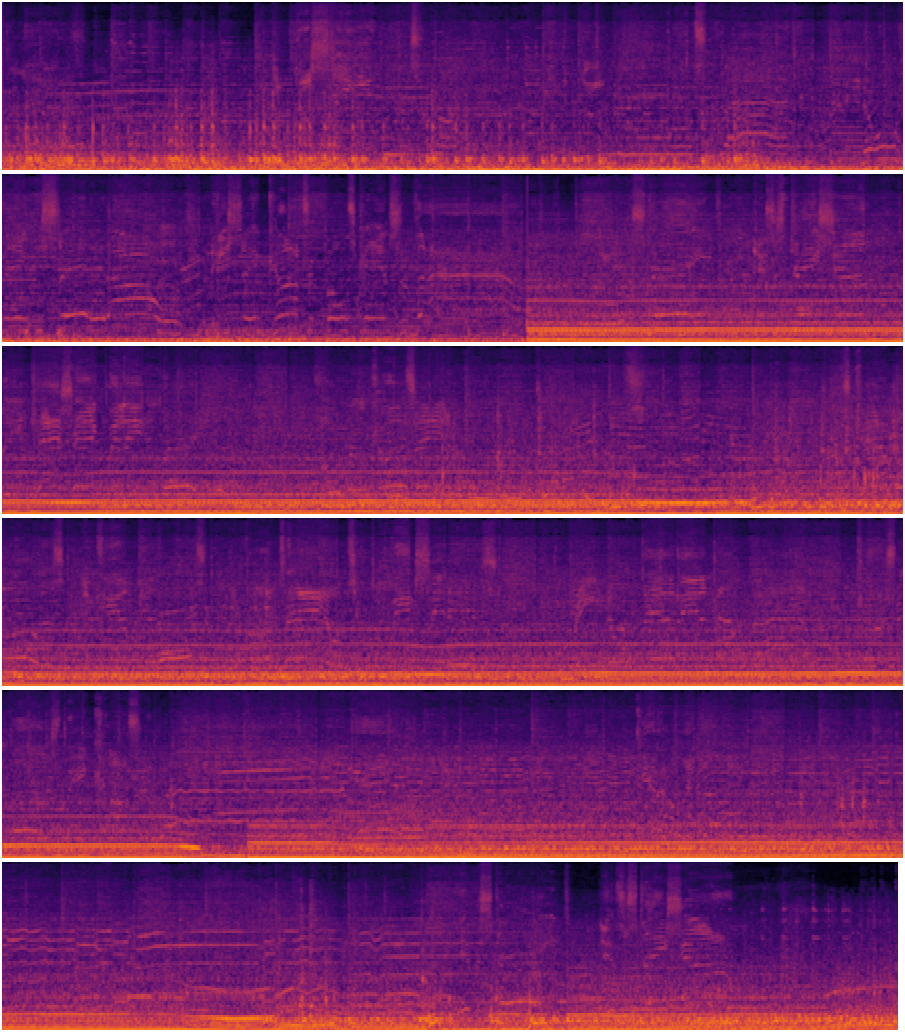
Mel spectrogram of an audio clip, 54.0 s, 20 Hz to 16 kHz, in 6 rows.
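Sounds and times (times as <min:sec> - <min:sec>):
background music with singing: 0:00.0 - 0:54.0
loader engine running: 0:00.0 - 0:54.0.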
